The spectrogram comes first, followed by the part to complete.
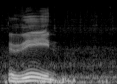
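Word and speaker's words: reign: এরপরে আর ই আই জি এন এখানে হচ্ছে রেইন আর ই আই জি এন এখানে রেইন এরপরে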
